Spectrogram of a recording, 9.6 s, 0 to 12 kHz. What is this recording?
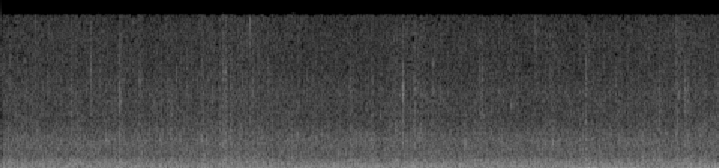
AMBIENT - Rain - Light - Near Drainpipe (LOOP)
Looping Deep rumble of the City in the backround, while rainwater drips down a drainpipe on one side.
Deep, fresh sounding, just after the rain.
Recorded with Zoom H4 Handy Recorder
deep, drainpipe, droplets, field-recording, nature, outdoors, rain, rainfall, rumble, shower, sprinkle, weather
